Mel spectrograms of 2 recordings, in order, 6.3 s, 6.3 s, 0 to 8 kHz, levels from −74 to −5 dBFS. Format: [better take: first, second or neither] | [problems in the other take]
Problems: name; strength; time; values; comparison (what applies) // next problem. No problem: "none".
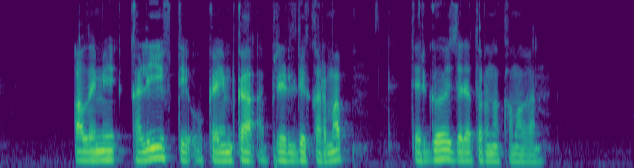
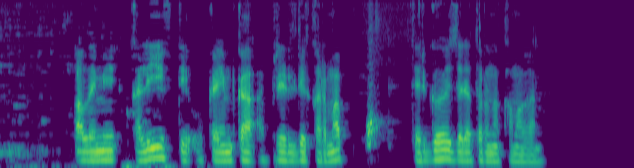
first | noise reduction (classical method Wiener filter)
